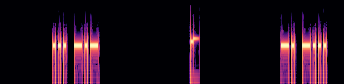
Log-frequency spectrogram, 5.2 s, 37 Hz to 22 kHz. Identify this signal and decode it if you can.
Morse code, heard as a keyed tone, about 30 wpm, 700 Hz. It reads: SK NB
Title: Canadian Provinces and Territories 30wpm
